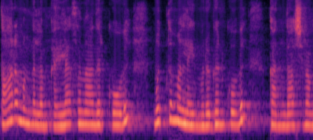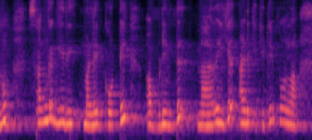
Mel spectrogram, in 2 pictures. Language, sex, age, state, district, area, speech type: Tamil, female, 18-30, Tamil Nadu, Salem, urban, spontaneous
